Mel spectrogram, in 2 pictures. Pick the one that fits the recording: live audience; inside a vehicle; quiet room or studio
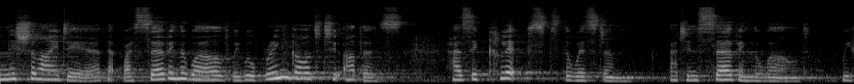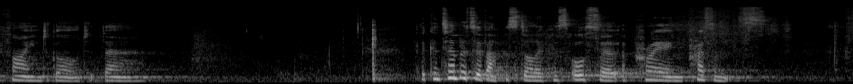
live audience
